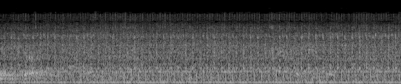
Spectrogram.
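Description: Steady low hum and background noise picked up through the stage microphone and public-address system during a pause in speech; an even drone with no changes.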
